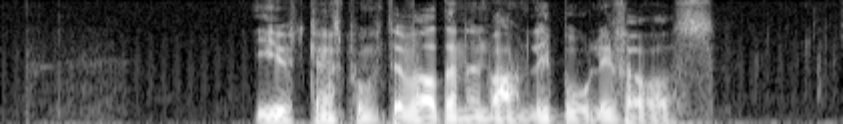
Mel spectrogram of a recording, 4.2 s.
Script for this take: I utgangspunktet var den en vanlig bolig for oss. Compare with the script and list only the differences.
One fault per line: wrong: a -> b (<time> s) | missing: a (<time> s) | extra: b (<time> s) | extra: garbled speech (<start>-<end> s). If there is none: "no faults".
no faults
